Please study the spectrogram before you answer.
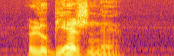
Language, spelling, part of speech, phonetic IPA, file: Polish, lubieżny, adjective, [luˈbʲjɛʒnɨ], Pl-lubieżny.ogg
